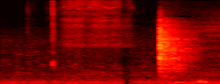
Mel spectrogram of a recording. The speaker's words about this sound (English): Fucking dice, what is this? I rolled another one.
